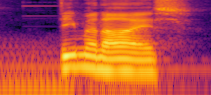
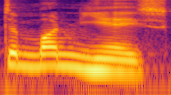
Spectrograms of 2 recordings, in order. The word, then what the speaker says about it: Des Moines: Demon Eyes. Oh, is it Demon Eyes? I always said Demonies because it's spelled.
